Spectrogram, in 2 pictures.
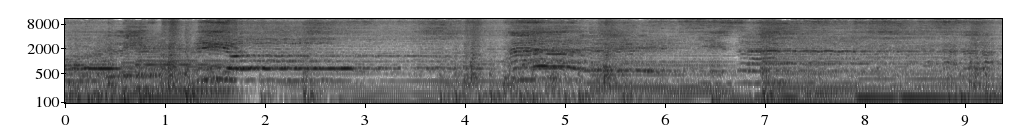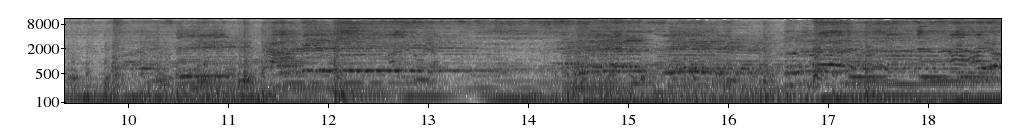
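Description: Gospel song: a man singing lead into a microphone over musical accompaniment with a prominent bass line.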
